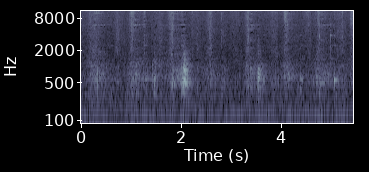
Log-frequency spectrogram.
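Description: Hands rub and squeeze dough in a glass bowl with soft, irregular squishing and knocking.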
